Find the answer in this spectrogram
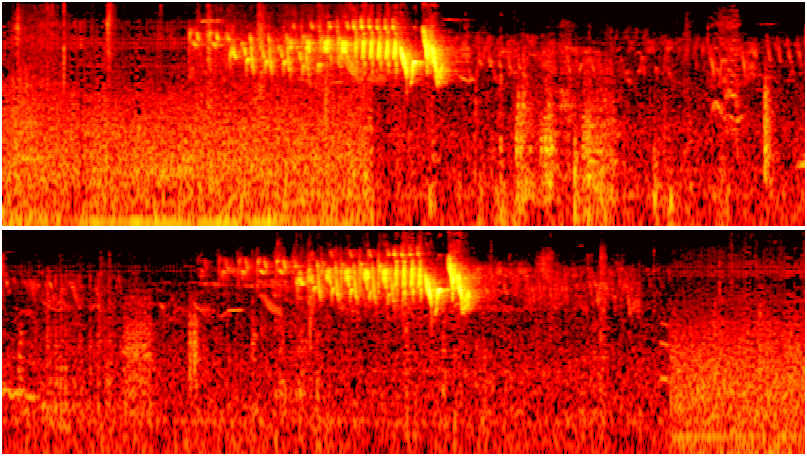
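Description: A songbird singing two phrases about eight seconds apart. Each is a rapid trill of high notes that grows louder for about two seconds and ends in a quick downward flourish. A faint steady low hum and hiss lies under it at the start and again near the end.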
